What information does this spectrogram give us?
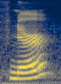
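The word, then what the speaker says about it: Pfnür: I'm pretty sure in that case, the P isn't pronounced. My sister's ex-fiance's last name was spelled with a PF at the beginning like that, but the P wasn't pronounced. It was just foul. So that was his last name. But this must be Fnur.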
